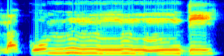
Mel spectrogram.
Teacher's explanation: Lakum jangan didengungkan, lakum di, ya, jangan didengungkan karena dia bertemu dengan huruf dal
